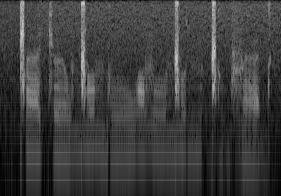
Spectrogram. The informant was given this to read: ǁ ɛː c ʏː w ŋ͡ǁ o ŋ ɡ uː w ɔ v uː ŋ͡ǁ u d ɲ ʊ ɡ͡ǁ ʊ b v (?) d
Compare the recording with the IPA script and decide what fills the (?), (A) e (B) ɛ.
B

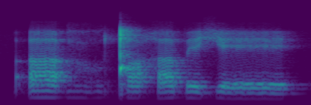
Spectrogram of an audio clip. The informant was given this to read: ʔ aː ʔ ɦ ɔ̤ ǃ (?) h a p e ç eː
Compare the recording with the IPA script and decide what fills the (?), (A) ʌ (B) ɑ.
B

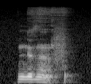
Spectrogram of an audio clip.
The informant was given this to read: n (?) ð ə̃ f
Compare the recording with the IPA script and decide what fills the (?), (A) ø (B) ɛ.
A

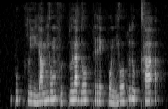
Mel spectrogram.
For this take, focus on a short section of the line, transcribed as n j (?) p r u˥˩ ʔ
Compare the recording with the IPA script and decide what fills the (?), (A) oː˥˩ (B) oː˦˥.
B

